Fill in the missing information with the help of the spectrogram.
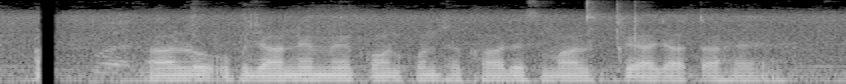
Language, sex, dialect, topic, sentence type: Magahi, male, Central/Standard, agriculture, question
